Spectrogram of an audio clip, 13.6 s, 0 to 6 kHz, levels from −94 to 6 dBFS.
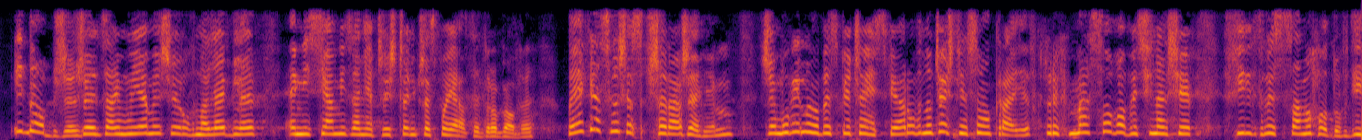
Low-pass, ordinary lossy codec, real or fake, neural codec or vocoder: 5.4 kHz; none; fake; codec, 16 kHz, 2 kbps, FreqCodec, larger model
